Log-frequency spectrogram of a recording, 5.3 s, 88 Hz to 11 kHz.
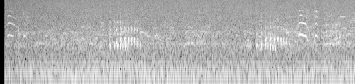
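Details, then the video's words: Sandhill cranes at Woodbridge Sandhill Crane Refuge, Lodi, California, February 2013: two rolling, rattling bugles about two seconds apart, with fainter calls from more distant cranes over a steady low wind rumble. "Sandhill Cranes"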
